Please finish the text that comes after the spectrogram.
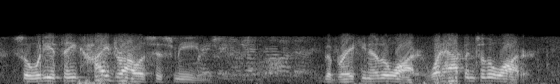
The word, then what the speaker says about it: hydrolysis: Hydrolysis. Good try. There you go. You put the emphasis on the wrong syllable. Hydrolysis.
